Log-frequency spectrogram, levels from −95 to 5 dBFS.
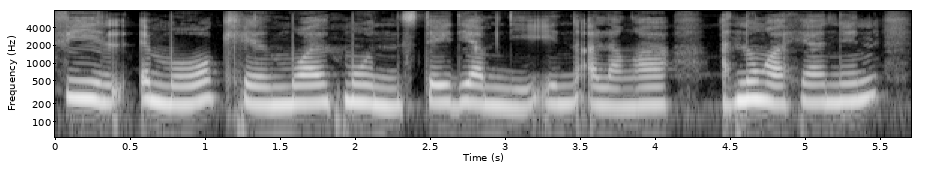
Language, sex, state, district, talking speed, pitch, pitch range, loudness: Mizo, female, Mizoram, Aizawl, 115 wpm, 210 Hz, 195-225 Hz, -15 LUFS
